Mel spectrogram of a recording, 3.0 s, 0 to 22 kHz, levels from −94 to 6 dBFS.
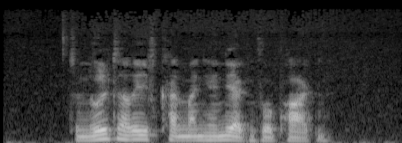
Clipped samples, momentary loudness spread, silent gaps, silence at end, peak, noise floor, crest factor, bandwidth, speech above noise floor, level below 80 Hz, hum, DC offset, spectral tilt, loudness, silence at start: under 0.1%; 9 LU; none; 0.55 s; -6 dBFS; -55 dBFS; 18 dB; 16 kHz; 33 dB; -52 dBFS; none; under 0.1%; -8.5 dB/octave; -23 LUFS; 0.55 s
